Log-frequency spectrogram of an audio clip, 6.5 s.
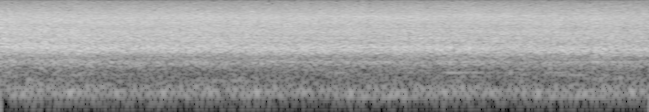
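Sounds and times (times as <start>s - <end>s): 
stadium crowd cheering after a goal: 0.0s - 6.4s.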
